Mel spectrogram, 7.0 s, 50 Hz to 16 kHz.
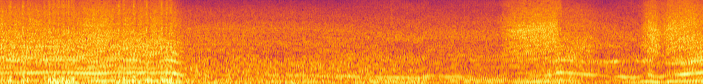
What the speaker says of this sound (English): ShadowRev S14 killing it here on Tail of the Dragon.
